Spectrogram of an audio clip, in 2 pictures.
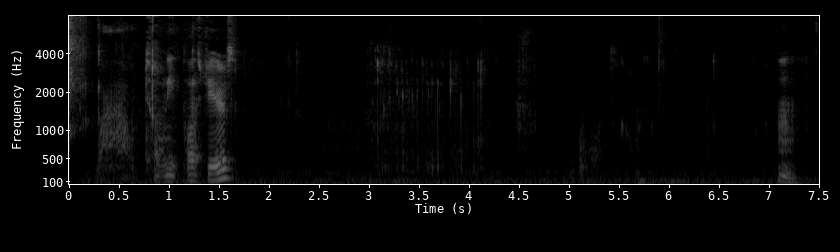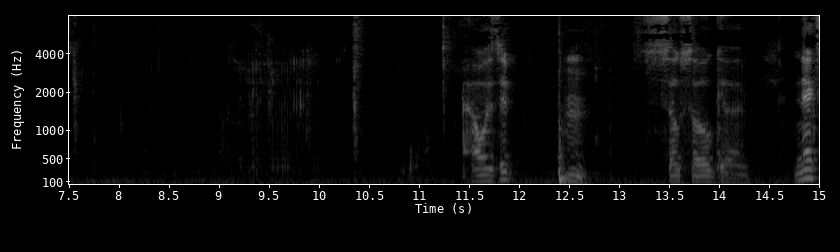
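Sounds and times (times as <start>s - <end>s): person sipping and swallowing: 2.1s - 11.4s.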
